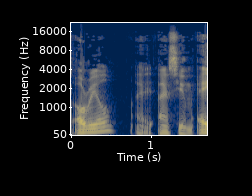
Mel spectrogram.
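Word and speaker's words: Aureal: heard uh oh real i think it's pronounced oriole i i assume a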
